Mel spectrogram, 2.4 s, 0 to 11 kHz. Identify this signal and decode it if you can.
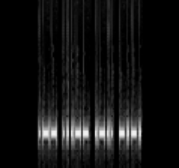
Morse code, heard as a keyed tone, about 43 wpm, 700 Hz. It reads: W3LC
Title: USA Call Signs - 4x Character Spacing - 45wpm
